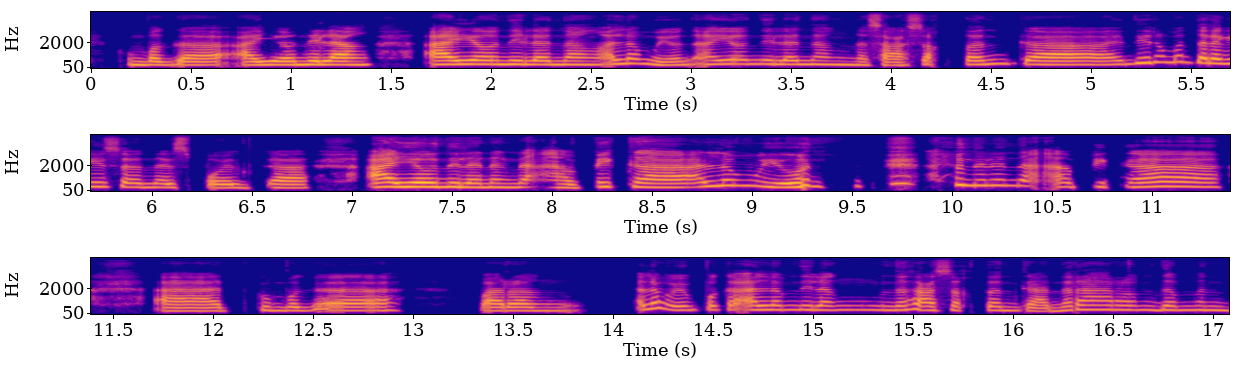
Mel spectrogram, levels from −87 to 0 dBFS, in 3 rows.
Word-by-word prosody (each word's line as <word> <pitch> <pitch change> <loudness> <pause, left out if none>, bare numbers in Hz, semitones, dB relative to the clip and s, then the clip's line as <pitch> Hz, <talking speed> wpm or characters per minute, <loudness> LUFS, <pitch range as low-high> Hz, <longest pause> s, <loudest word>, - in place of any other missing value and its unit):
Kumbaga, 215 -1 0
ayaw 220 +1 +3
nilang 225 -1 +5 0.3
ayaw 250 +1 +5
nila 245 -1 +2
ng, 230 -1 -1
alam 300 +2 0
mo 230 - -2
yun, 215 - -5
ayaw 265 +2 -2
nila 255 -2 -1
ng 240 -2 -3
nasasaktan 215 +6 -3
ka. 230 -2 +3
Hindi 335 +7 0
naman 390 +1 -6
talaga 305 -3 +4
siya 280 -2 -3
na 245 -1 -4
spoiled 220 -1 -4
ka, 220 -2 +1 0.3
ayaw 280 +1 +8
nila 270 -2 +3
ng 255 -1 -2
naapi 240 +3 -3
ka, 255 -2 +3
alam 360 +3 0
mo 325 - -5
yun, 265 +6 +5 0.7
ayaw 415 - +1
nila 375 0 -2
naapi 275 +1 -7
ka 285 +1 +3 0.4
at 210 0 -1 0.2
kumbaga 230 -1 -2 0.4
parang, 225 -1 -2 0.3
alam 370 - 0
mo - - -3
yung 265 - -12
pagka 275 - -3
alam 280 0 -1
nilang 275 -1 -6
nasasaktan 250 -2 -3
ka, 205 -3 -3
nararamdaman 270 -1 -4
250 Hz, 160 wpm, -18 LUFS, 230-275 Hz, 0.7 s, ayaw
